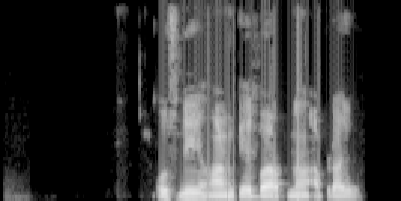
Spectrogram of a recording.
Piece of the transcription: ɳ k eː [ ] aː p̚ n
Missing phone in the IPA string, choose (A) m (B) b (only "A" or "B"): B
